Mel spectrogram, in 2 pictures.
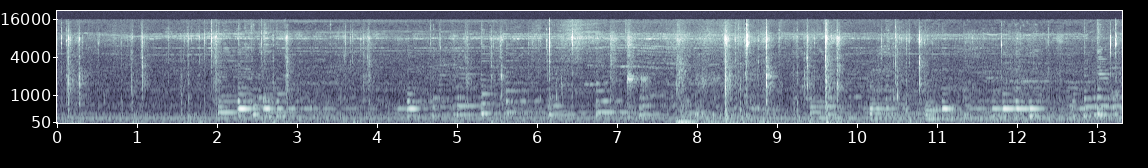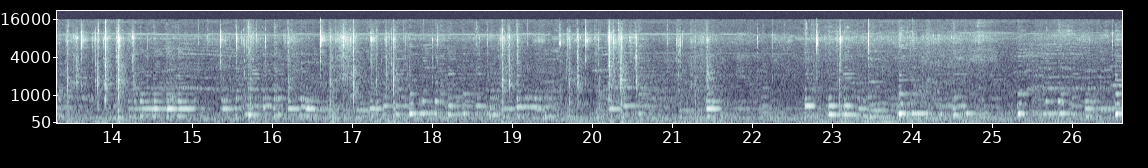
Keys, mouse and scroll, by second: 0.3 Tab, 0.5 scroll up 1, 0.7 middle click, 1.1 a, 1.9 alt+s, 2.6 right click, 2.9 alt+s, 3.6 right click, 3.8 alt+s, 4.8 click, 5.1 s, 5.5 click, 5.6 Tab, 5.8-6.2 scroll down 1, 6.2 click, 6.4 scroll down 1, 6.6 middle click, 7.8 scroll up 1, 8.7 click, 8.9 Tab, 9.4 a, 9.8 z, 10.4 middle click, 10.8 1, 11.1-11.7 scroll up 1, 12.5-13.5 click, 13.6-14.2 typing, 15.2 click, 17.0 alt+shift+click, 17.4 typing, 18.7 click, 19.0 z, 19.3-19.9 click, 19.8 z, 20.2 g, 20.5 z, 21.1 click, 21.4 Tab, 21.7-22.1 scroll down 1, 22.8 click, 23.3 shift+middle click.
